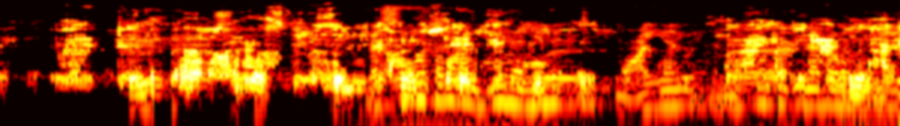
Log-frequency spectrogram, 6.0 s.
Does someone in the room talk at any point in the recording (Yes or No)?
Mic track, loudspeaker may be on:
Yes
